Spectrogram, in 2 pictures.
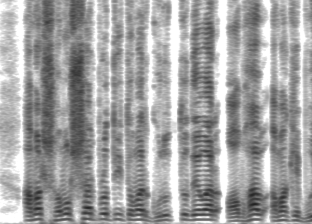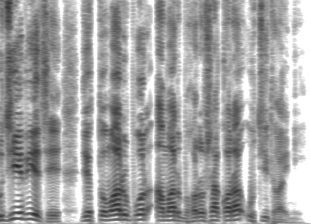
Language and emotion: Bengali, disgusted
